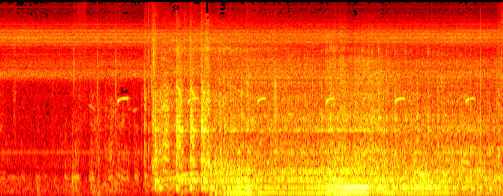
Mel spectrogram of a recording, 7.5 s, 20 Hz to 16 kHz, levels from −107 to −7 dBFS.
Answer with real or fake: real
